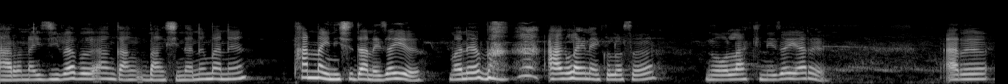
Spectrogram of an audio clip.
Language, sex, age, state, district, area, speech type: Bodo, female, 30-45, Assam, Udalguri, urban, spontaneous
